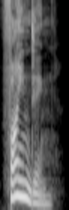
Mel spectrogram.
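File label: "finding", British English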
